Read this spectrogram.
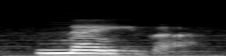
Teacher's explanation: because the N is such a nasal consonant that the end does steal some of the sound neighbor because it's produced up here in the naval cavities but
